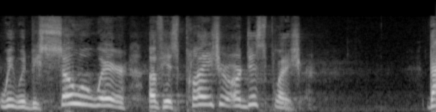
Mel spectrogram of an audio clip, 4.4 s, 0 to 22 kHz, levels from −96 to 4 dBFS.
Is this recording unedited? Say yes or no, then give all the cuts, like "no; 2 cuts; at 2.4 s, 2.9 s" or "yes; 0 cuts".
yes; 0 cuts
